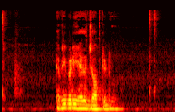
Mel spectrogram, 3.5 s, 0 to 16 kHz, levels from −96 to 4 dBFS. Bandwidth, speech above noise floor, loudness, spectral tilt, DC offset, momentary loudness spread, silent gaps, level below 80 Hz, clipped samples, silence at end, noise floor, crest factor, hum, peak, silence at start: 11.5 kHz; 43 dB; -26 LUFS; -7 dB/octave; under 0.1%; 25 LU; none; -60 dBFS; under 0.1%; 1.05 s; -68 dBFS; 16 dB; none; -12 dBFS; 0.05 s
